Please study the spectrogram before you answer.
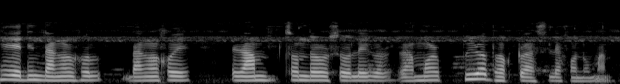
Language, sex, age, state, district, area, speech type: Assamese, female, 60+, Assam, Golaghat, urban, spontaneous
